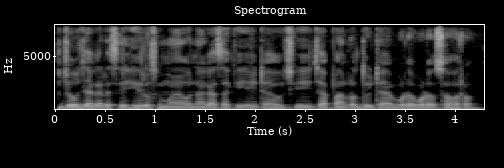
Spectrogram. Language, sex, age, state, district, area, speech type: Odia, male, 18-30, Odisha, Kalahandi, rural, spontaneous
